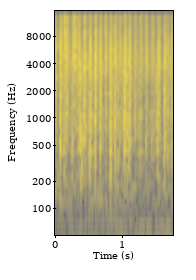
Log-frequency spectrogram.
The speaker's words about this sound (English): This, the professor announced, is the sound of a cat's brain while asleep. My God! Schenk almost fell out of his seat. This is the brain during sleep? Making these really rapid, high-pitched, multiple sounds.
